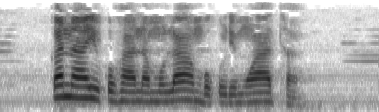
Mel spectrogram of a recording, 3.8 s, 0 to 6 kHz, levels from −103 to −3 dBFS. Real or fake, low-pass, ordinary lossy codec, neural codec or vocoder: real; 5.4 kHz; MP3, 24 kbps; none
